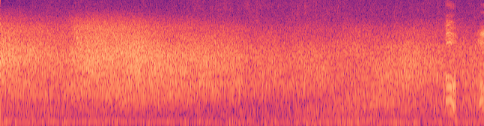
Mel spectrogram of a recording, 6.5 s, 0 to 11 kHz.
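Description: An easyJet Airbus A320neo at Schiphol airport gives off a continuous broad roar of jet engine noise that swells and eases slightly, steady and fairly loud throughout, with a brief squeak near the end.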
